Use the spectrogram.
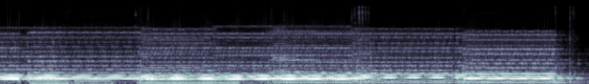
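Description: A bright, sustained drawbar organ plays a chord progression, the full harmonic tone shifting every second or so, loud and steady with no talking.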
